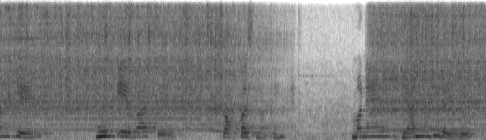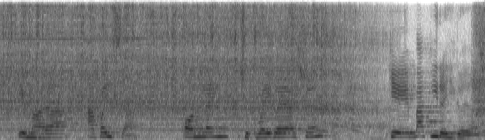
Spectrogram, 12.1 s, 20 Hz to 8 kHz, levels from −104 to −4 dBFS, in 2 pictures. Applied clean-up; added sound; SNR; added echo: none; Engine / Drill; 1 dB; none.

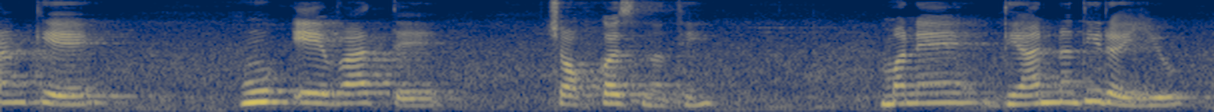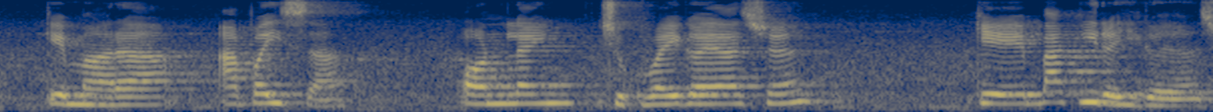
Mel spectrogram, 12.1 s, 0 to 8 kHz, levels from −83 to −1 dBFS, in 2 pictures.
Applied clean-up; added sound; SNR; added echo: none; none; none; none.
